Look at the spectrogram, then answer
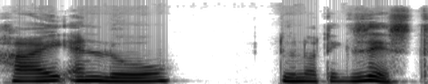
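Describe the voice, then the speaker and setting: A woman with a French accent speaks at a very slow pace in a fairly low pitch and a dark, mellow tone, her intonation monotone and flat, in a dry, close sound with no echo on a very clean recording with a silent background. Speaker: Buddhist teacher. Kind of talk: dharma talk with reading aloud from a book. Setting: talk to a live group in a room. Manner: informal, hesitant with fillers.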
